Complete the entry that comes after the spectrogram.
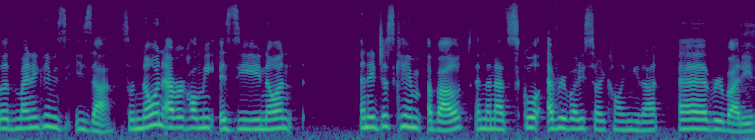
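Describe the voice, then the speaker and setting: Speech in a Quebec accent moves at a very fast pace. The intonation stays fairly even. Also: woman, fairly high pitch for a woman. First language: French. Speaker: fashion content creator. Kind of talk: podcast interview. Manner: casual, filler-heavy.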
